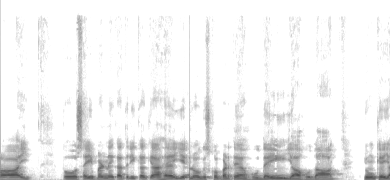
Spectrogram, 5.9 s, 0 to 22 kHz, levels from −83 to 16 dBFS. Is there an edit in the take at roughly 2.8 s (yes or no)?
yes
